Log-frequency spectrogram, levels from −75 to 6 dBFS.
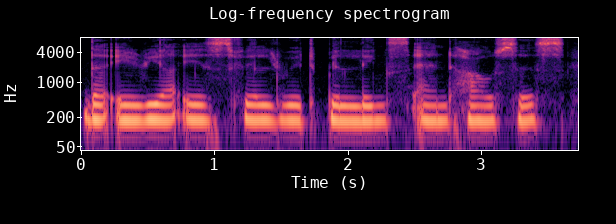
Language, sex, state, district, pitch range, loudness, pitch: English, female, Assam, Kamrup Metropolitan, 170-175 Hz, -15 LUFS, 170 Hz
